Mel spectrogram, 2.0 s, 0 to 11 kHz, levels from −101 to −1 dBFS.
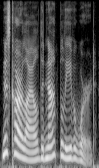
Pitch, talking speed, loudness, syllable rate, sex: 205 Hz, 210 wpm, -16 LUFS, 5.9 syllables/s, female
